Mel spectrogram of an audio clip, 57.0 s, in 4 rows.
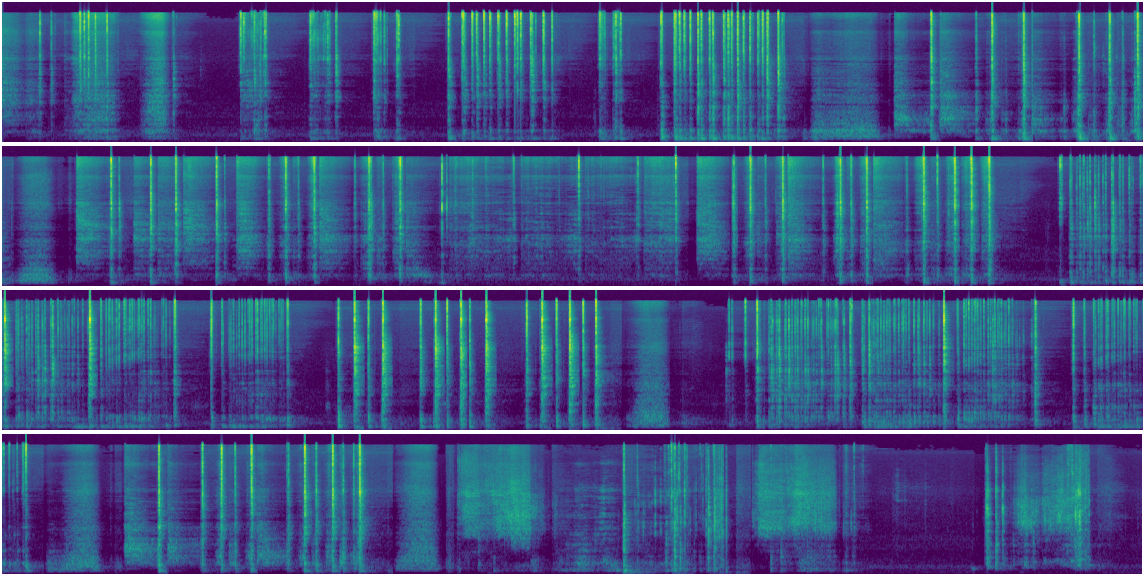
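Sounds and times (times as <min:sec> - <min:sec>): magnetic balls clicking together: 0:03.0 - 0:05.0, 0:05.6 - 0:09.8, 0:27.4 - 0:36.2, 0:37.6 - 0:43.2, 0:44.7 - 0:47.4.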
